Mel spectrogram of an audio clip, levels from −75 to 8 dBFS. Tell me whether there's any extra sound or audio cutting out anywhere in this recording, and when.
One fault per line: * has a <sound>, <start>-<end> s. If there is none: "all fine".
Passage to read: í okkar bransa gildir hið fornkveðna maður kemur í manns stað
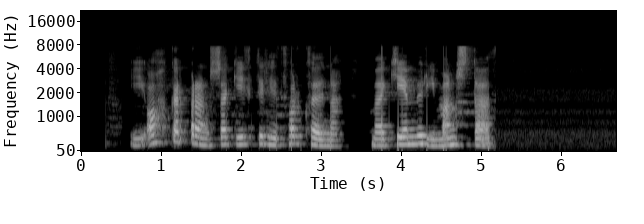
all fine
